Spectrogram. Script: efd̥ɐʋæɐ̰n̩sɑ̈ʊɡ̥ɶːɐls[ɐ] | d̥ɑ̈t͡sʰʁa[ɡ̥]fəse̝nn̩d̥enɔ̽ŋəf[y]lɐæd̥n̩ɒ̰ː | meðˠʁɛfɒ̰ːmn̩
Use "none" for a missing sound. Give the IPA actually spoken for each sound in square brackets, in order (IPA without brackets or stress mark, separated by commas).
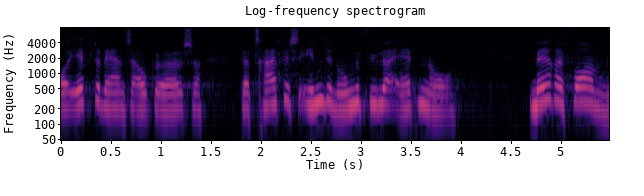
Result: ɐ, none, y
